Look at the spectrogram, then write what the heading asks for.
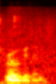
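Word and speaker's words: Roegadyn: It's Rogadin.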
